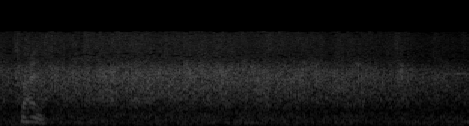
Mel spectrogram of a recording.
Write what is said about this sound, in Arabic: صفقوا له يا إخوان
